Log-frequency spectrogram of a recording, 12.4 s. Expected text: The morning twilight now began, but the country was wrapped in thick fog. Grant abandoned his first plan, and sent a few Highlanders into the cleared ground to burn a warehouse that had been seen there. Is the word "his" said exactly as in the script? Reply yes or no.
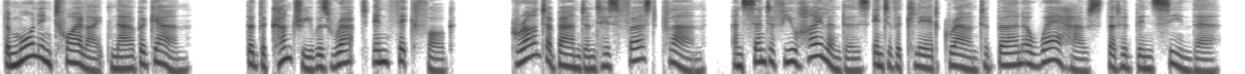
yes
